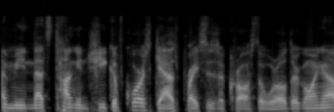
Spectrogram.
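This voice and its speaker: A man's dry, close voice with no echo and fairly even intonation. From Britain. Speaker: global macro strategist. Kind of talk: casual chat. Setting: video call with headset.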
